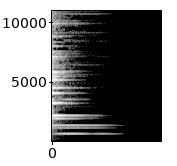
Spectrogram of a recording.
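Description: A single bright bell ding that rings on and fades away within about a second and a half. It is the notification-bell sound effect as the bell icon is clicked.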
